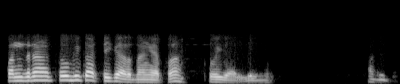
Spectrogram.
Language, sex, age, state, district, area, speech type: Punjabi, male, 45-60, Punjab, Bathinda, urban, conversation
